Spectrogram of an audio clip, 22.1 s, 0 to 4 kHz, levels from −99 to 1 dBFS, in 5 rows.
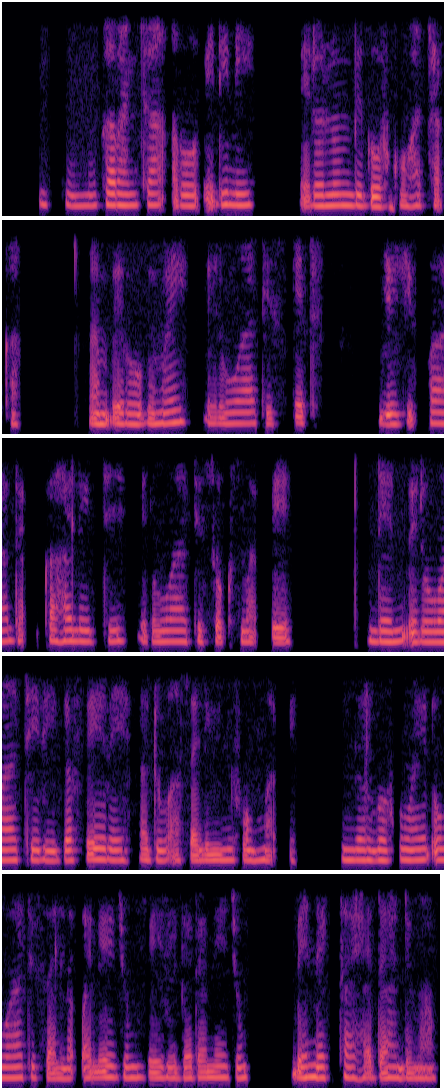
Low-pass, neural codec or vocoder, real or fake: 3.6 kHz; none; real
